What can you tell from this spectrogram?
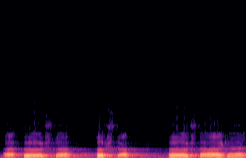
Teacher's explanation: not too much air in that final syllable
